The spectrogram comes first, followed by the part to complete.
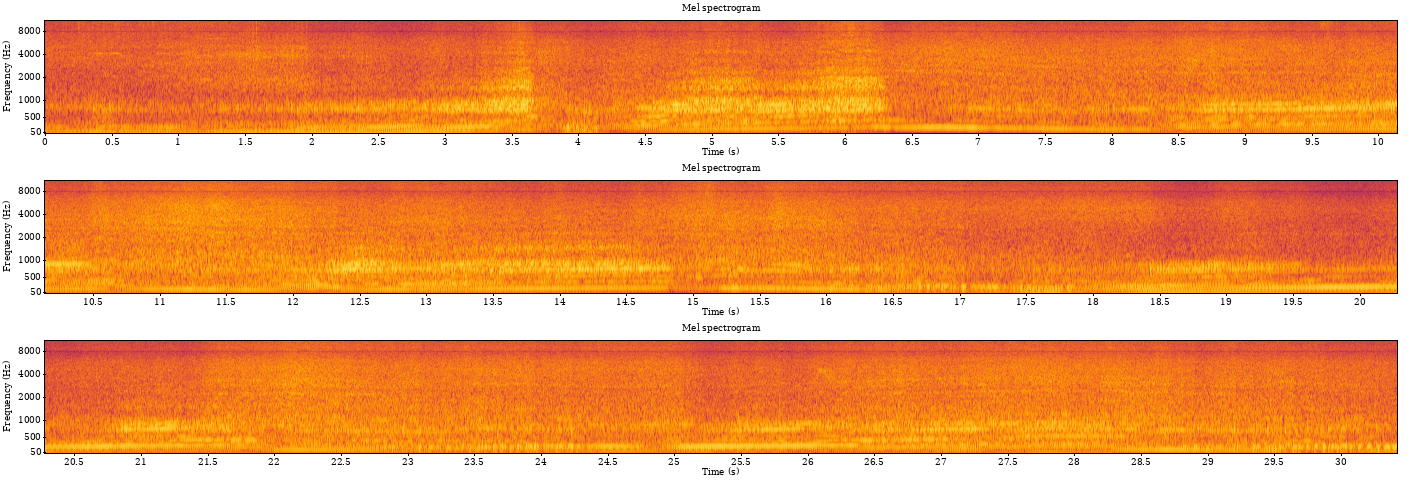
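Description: Opel Astra OPC's turbocharged four-cylinder engine and exhaust heard from the rear of the moving car. The engine note repeatedly climbs in pitch and then drops as the car accelerates and eases off, over steady road and wind noise.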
